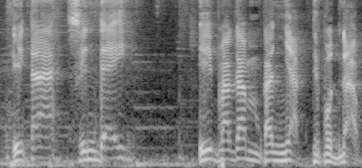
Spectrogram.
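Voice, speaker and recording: A man's voice: fairly high pitch, lively intonation, unhurried, over music. A man playing an exasperated, scolding father in a comedy radio drama. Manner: scolding, emphatic.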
